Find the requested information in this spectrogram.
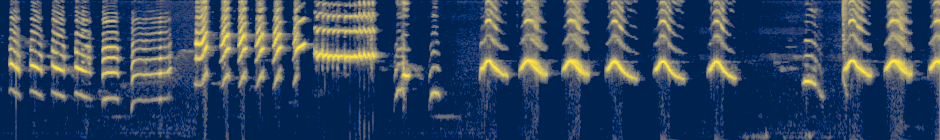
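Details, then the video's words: Asian pied starling in morning song meant to lure other starlings into singing: quick series of clear rising whistles, a brief rattling buzz, then repeated arched whistled notes about every half second, varied by a few falling slurs. "Suara Jalak Suren Gacor Ampuh & Efektif Pagi Hari Buat Pancingan Burung Jalak Agar Gacor Full Isian"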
